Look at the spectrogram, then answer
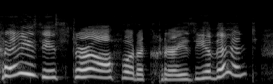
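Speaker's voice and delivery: goofy put-on German accent. Mid-conversation, the speaker delivers a quick joke in a German accent. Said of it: "German accent".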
